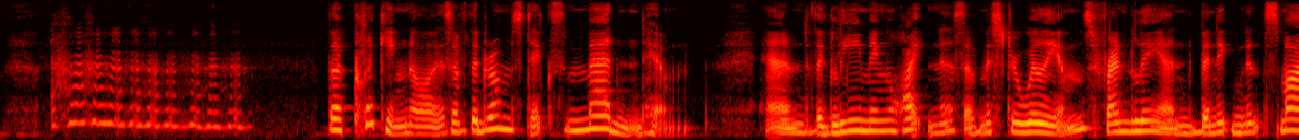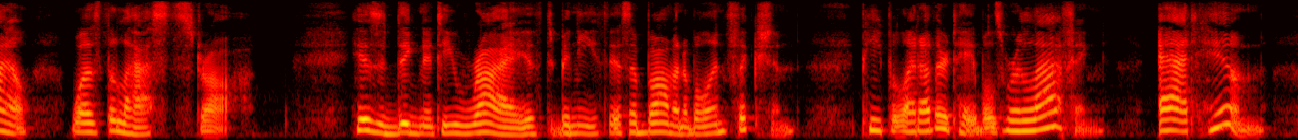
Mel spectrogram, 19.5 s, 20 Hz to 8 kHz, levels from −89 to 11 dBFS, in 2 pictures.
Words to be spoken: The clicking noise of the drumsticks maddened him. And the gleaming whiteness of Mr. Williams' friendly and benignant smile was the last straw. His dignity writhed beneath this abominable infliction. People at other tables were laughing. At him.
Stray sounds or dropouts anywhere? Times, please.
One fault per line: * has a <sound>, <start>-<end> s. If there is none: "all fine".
* has a laugh, 0.4-1.9 s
